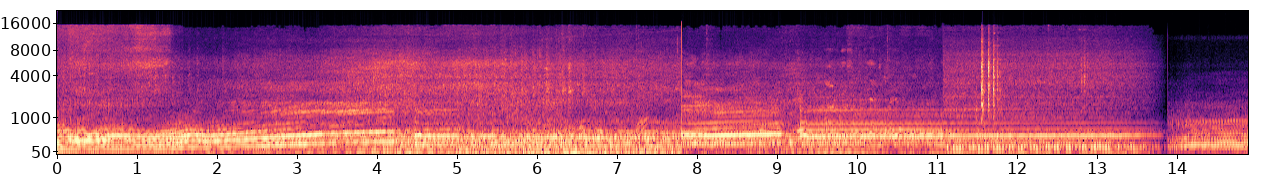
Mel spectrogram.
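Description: A motorcycle engine revs up and idles close by.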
